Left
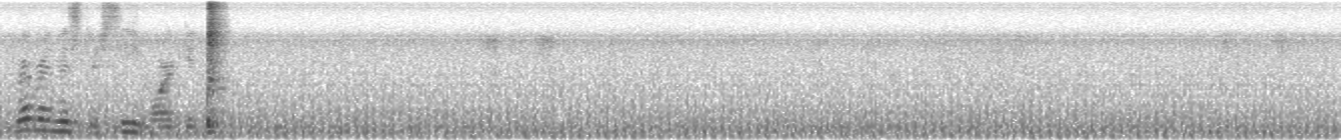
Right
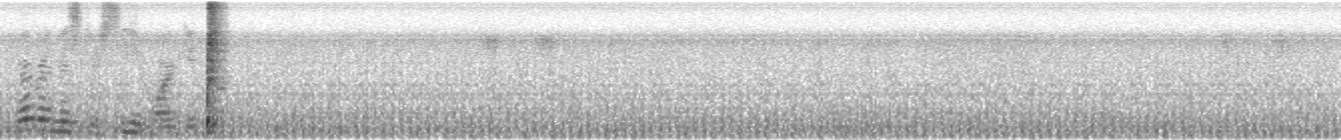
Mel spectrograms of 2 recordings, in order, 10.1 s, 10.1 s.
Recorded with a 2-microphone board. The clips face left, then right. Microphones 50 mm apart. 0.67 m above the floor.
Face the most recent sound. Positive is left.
turn(degrees=-40)  # may be behind; listen again after turning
